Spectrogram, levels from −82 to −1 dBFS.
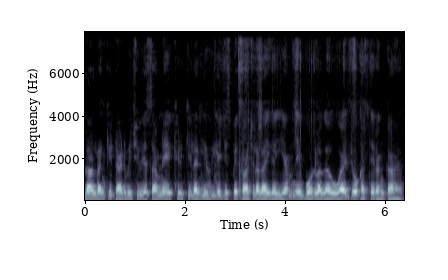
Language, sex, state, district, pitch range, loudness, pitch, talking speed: Hindi, male, Goa, North and South Goa, 135-145 Hz, -27 LUFS, 140 Hz, 265 wpm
